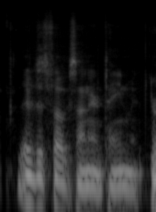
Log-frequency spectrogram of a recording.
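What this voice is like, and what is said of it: Kentucky accent. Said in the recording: “There was that Kentucky accent, by the way.”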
